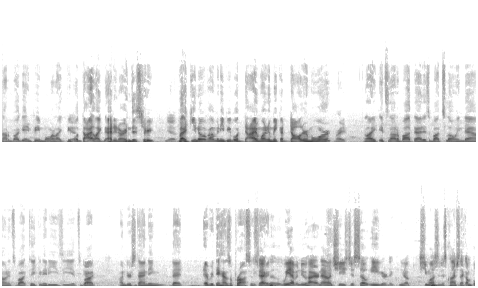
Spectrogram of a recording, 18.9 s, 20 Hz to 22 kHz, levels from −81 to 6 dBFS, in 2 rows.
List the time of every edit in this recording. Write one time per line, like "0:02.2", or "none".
0:12.8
